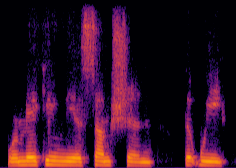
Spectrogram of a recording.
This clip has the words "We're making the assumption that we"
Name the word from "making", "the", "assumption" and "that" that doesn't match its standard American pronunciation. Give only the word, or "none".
none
